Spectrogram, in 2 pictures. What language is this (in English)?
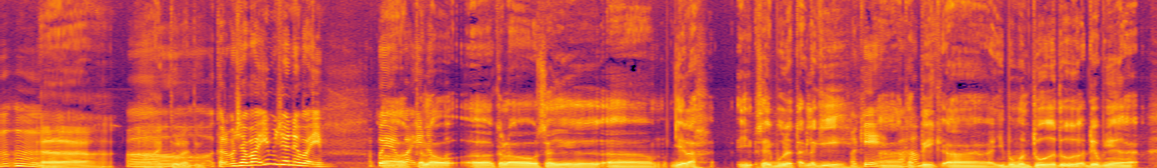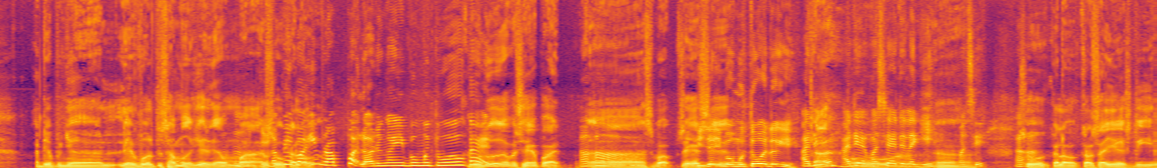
Malay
